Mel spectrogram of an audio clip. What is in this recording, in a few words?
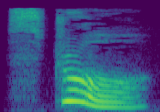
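"straw", British English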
